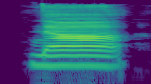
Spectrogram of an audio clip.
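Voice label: "na", Japanese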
